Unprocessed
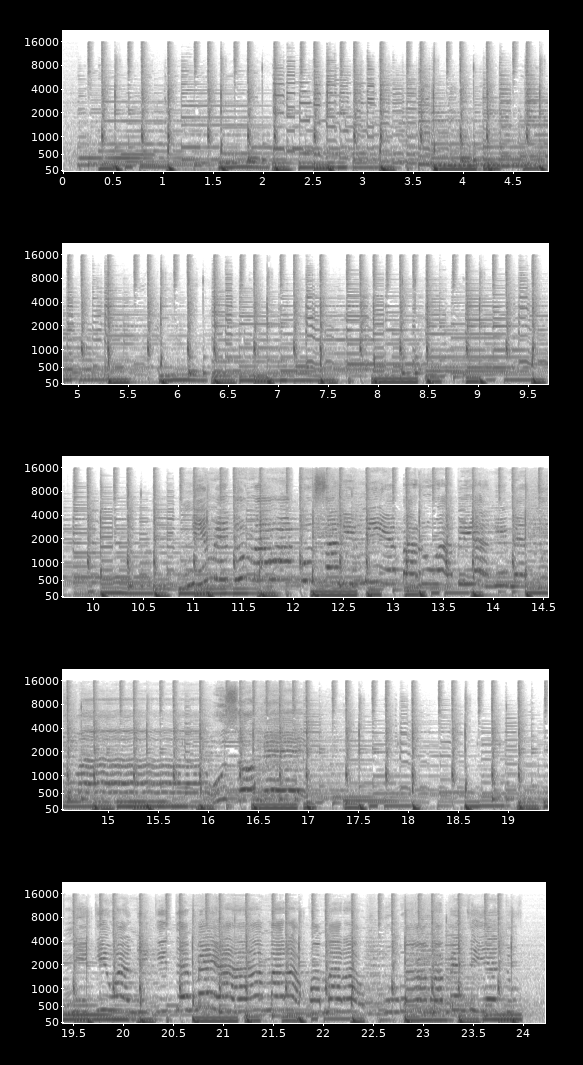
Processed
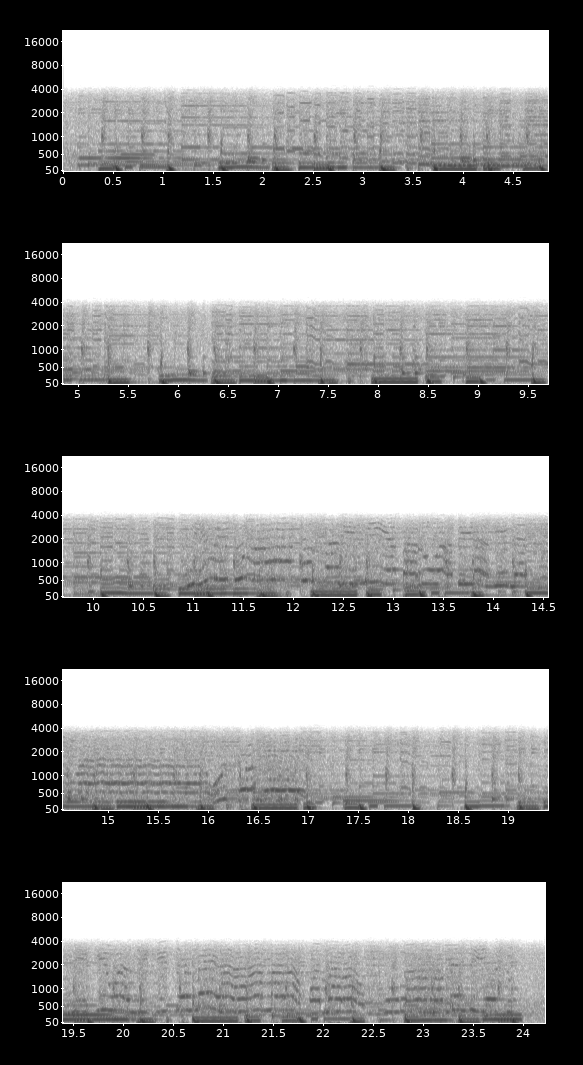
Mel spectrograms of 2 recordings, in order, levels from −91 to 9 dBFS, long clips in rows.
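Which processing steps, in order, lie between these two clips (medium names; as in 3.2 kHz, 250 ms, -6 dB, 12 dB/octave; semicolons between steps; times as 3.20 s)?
one-bit delta coder 16 kbps, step -37.5 dBFS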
